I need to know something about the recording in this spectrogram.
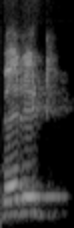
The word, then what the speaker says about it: buried: and the past tense and the past participle of buried rhymes with ferret next it's a very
